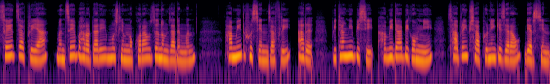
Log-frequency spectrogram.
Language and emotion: Bodo, neutral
